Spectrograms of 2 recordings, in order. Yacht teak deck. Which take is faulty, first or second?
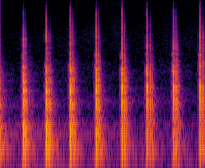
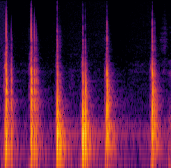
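first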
